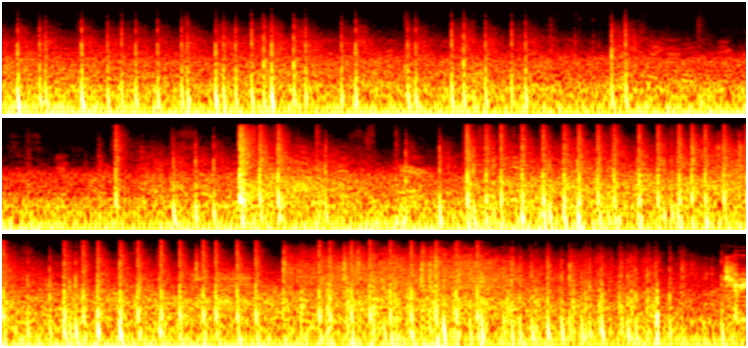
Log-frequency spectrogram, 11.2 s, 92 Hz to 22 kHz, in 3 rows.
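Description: Rifle and machine gun fire in Arma 3 during an urban battle, sustained rapid bursts and shots over a low engine-like hum, loud and dense throughout with faint voices mixed in.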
